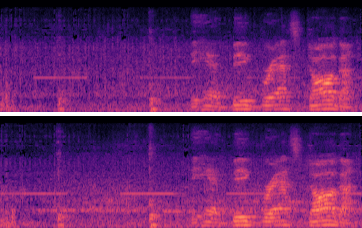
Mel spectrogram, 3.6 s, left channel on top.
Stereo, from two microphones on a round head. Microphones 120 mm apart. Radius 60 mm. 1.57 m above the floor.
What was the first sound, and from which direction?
A thud, 15° right (ahead or behind).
